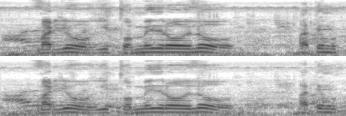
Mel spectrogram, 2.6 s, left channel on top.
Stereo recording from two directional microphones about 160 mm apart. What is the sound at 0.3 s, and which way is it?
Speech, centre (ahead or behind).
